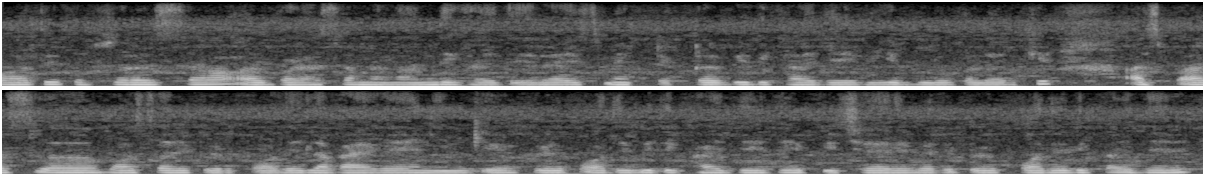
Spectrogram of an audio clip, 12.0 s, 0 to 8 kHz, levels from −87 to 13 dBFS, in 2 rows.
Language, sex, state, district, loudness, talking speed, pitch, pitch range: Maithili, female, Bihar, Begusarai, -17 LUFS, 215 wpm, 180 Hz, 175-190 Hz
